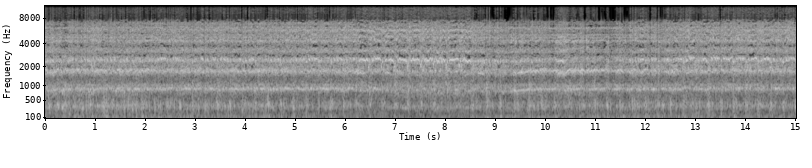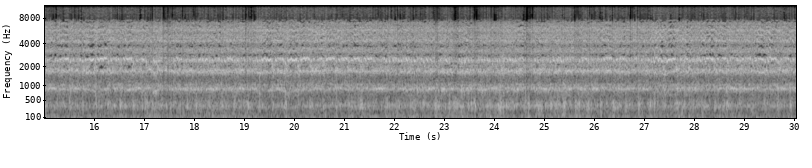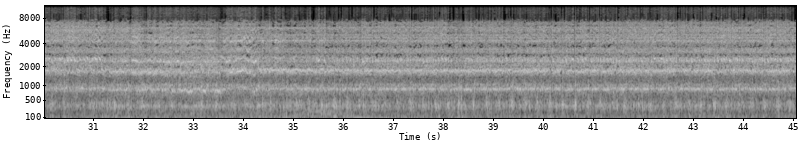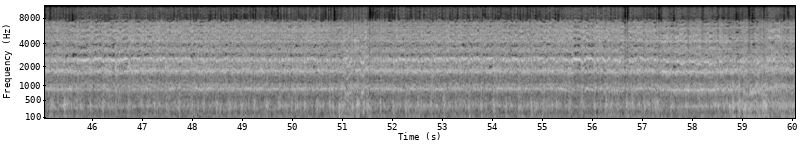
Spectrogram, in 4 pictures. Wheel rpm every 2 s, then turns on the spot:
230, 230, 230, 220, 210, 230, 230, 240, 230, 230, 230, 230, 230, 230, 230, 230, 220, 230, 230, 230, 230, 240, 230, 230, 230, 230, 230, 230, 230, 220.
none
